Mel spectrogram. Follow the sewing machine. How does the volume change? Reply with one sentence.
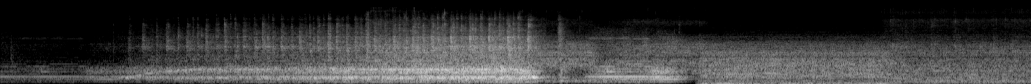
The volume of the sewing machine goes up, then down.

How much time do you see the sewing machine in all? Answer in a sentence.
You can hear the sewing machine for 7 seconds altogether.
